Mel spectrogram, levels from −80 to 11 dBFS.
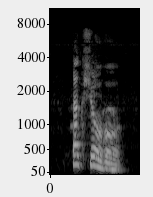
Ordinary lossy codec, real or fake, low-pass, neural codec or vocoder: AAC, 48 kbps; real; 7.2 kHz; none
